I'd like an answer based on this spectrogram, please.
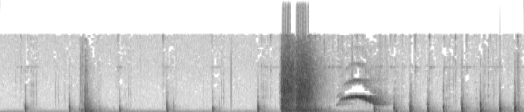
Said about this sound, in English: He stepped out of the parlor right after I closed the door, shooting the place to pieces.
